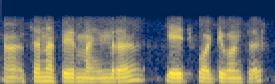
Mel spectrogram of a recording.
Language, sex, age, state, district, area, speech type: Telugu, male, 18-30, Andhra Pradesh, Kakinada, urban, conversation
